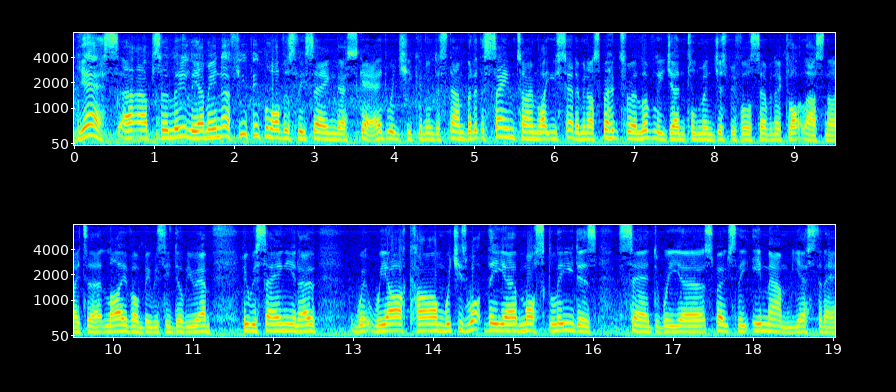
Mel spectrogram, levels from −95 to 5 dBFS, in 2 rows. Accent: British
